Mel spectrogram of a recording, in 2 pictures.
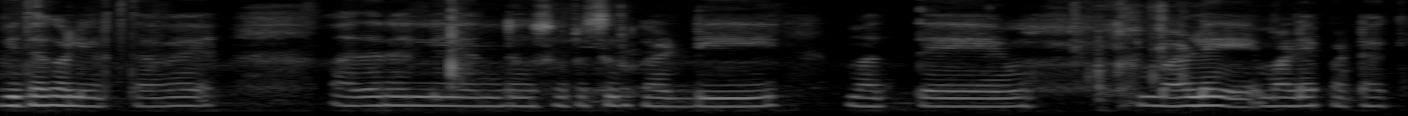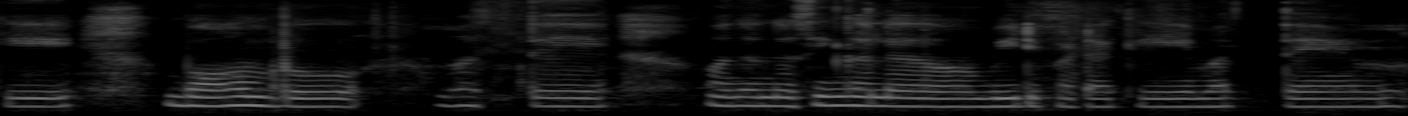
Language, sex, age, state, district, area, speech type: Kannada, female, 18-30, Karnataka, Dakshina Kannada, rural, spontaneous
